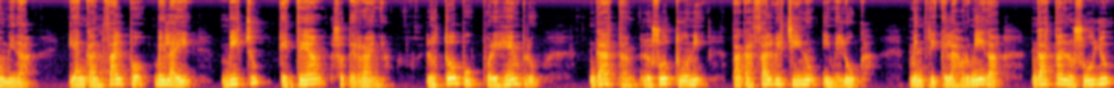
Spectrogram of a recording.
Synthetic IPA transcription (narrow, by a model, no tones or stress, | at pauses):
umiða | iaŋkan̟θalpo̞be̞lai | bit͡ʃuhke̞ht̪e̞aŋsot̪e̞̰rʔaɲu | lo̞ht̪o̞pupo̞ɾe̞xẽ̞mplṵ | ɡaht̪a̰ŋlʔo̞̰suht̪uni | pakaθalβit͡ʃinuḭme̞lʔukḁ | mẽ̞nt̪ɾihke̞laso̞ɾmiɣa | ɡaht̪anlo̞suʎu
